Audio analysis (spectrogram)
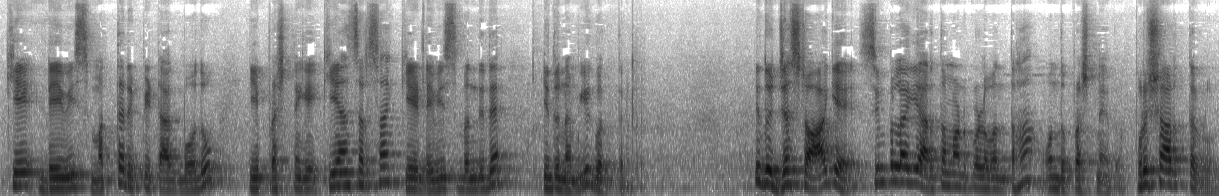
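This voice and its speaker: A young man, teaching as an exam coaching teacher, walking through quiz questions and answering his own questions. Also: a little high. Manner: explanatory, repeats key answers, asks and answers own questions.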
